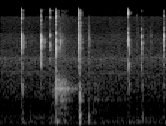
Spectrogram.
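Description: Computer keyboard keystrokes and mouse clicks: about nine short, sharp clicks at an uneven pace as a web form is filled in.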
